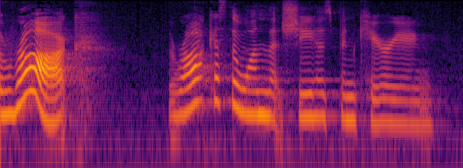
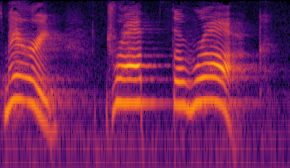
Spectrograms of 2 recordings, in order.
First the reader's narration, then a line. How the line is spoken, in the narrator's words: everybody yells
